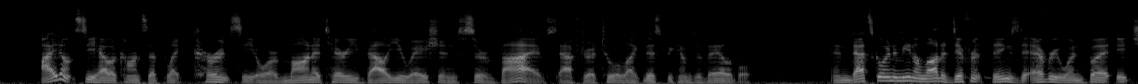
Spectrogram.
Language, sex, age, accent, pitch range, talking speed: English, male, 30-49, American, 90-115 Hz, 175 wpm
